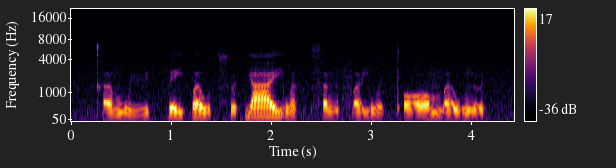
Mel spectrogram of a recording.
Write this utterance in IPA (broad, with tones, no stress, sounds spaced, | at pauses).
kʰ ɐ˨˥ m w yː˨˥ t̚ p e˥ j p ɐ˥ w t͡sʰ ɵ˨˥ t̚ j aː˥ j w ɐ˨˥ k̚ t͡sʰ ɐ˨ ŋ f ɐ˨˥ j w ɵ˨˥ t̚ pʰ ɔː˨˥ m ɐ˨˥ w n̪ ɵ˨ t̚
